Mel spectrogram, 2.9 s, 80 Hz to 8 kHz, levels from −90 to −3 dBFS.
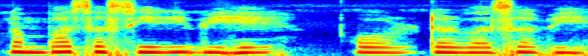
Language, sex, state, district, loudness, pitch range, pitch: Hindi, female, Arunachal Pradesh, Longding, -18 LUFS, 220-240 Hz, 230 Hz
